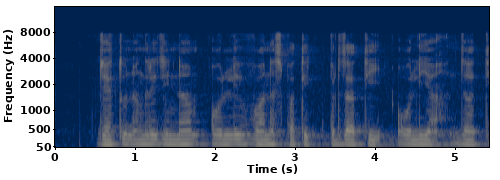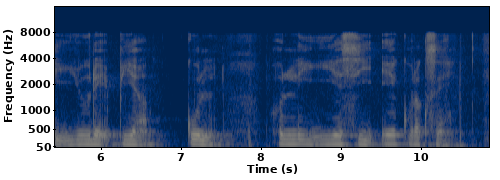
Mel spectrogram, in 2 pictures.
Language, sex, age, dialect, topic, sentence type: Hindi, male, 46-50, Marwari Dhudhari, agriculture, statement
